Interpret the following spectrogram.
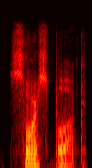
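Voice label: "sourcebook", American English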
